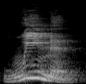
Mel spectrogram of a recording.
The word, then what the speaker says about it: women: Em português é óbvio, mas em inglês é woman e women.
